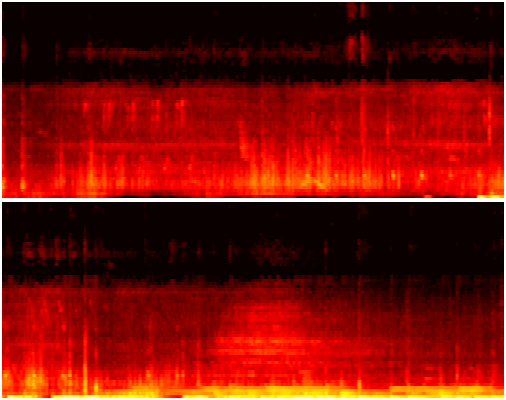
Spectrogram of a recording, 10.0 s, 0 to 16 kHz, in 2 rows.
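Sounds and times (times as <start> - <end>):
percussion ensemble music: 4.8 - 10.0.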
